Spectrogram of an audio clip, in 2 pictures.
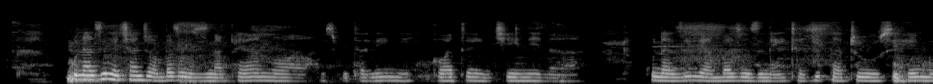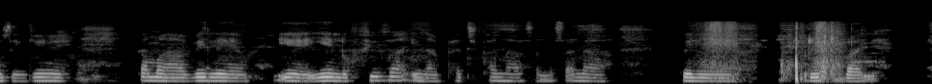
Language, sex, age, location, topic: Swahili, female, 25-35, Wajir, health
